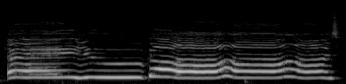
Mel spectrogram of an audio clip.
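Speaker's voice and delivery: high, long-stretched goofy call; drawn-out, high-pitched comic yell; Goonies catchphrase holler. Acted. Goonies catchphrase shouted on seeing ship.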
